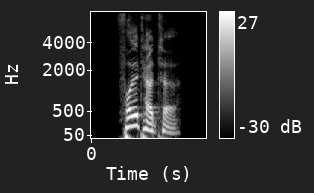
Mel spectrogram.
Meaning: inflection of foltern: 1. first/third-person singular preterite 2. first/third-person singular subjunctive II
- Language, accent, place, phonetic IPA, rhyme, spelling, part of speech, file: German, Germany, Berlin, [ˈfɔltɐtə], -ɔltɐtə, folterte, verb, De-folterte.ogg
